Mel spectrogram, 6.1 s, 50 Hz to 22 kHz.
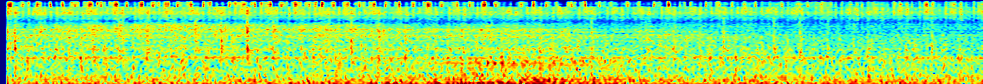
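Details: Volvo with a Mazda/Ford Duratec engine, misfiring, with codes P0302, P0352 and P0400 stored. Rough idle: lumpy and uneven, with faint irregular ticks and stumbles over a steady drone. Cause suspected, not confirmed.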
